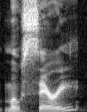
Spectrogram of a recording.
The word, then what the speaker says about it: Mosseri: And it's crazy because the head of Instagram, he's Adam Mosseri, is how you pronounce it.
